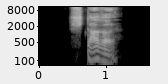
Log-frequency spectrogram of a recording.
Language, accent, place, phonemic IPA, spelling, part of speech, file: German, Germany, Berlin, /ˈʃtaʁə/, Starre, noun, De-Starre.ogg
- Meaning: rigidity, stiffness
